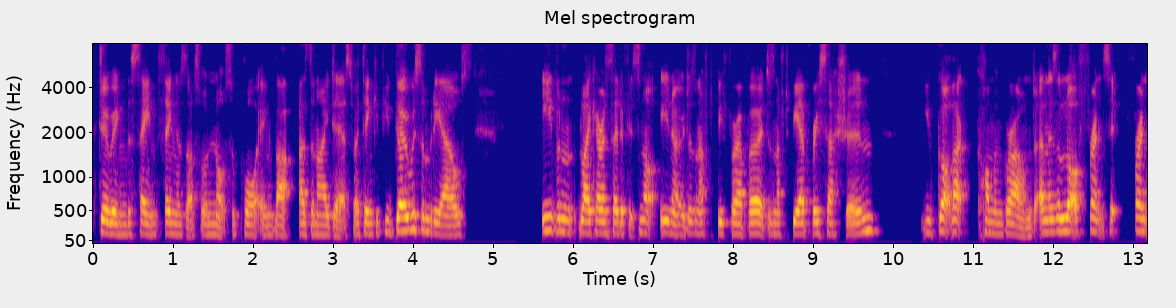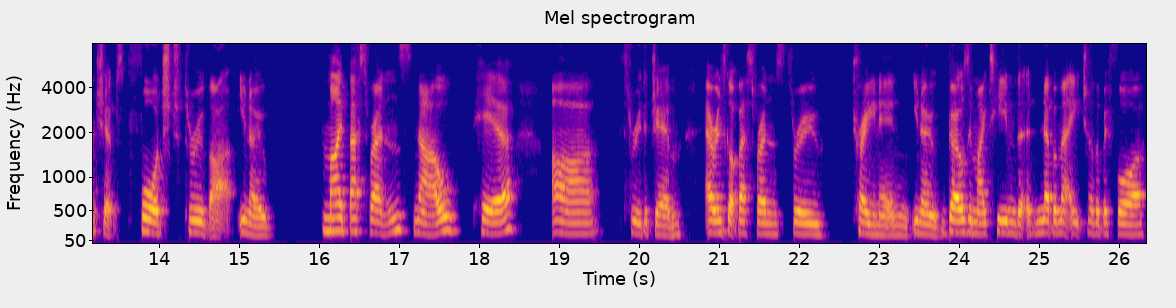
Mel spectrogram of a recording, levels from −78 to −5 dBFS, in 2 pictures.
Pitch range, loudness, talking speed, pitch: 160-195 Hz, -22 LUFS, 205 wpm, 170 Hz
